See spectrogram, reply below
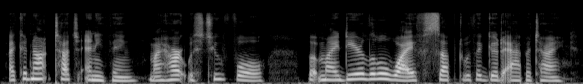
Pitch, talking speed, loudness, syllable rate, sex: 205 Hz, 205 wpm, -18 LUFS, 5.4 syllables/s, female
